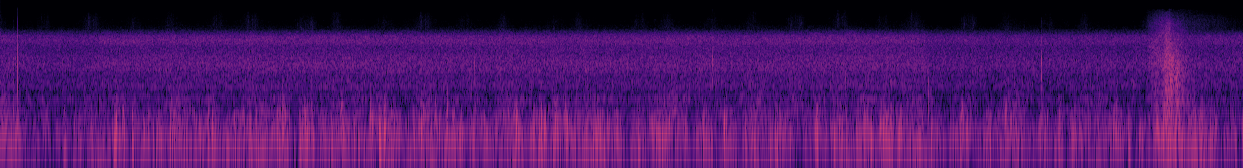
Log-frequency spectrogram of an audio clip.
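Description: Large wings beat heavily in a steady rhythm.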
